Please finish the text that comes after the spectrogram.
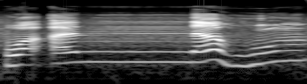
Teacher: نون پہ غنہ کریں گے کیونکہ شد ہے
